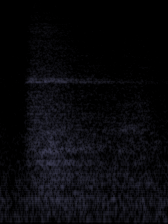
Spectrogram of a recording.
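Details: Normal breathing from a patient during a lung and thorax exam, just before stethoscope auscultation: a single soft, airy breath in and out in a quiet room, without wheeze or rattle.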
